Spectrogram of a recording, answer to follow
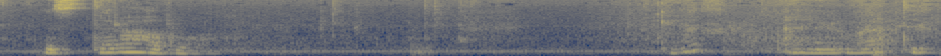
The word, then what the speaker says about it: zdravo: If you meet a friend, you will most likely say Zdravo.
